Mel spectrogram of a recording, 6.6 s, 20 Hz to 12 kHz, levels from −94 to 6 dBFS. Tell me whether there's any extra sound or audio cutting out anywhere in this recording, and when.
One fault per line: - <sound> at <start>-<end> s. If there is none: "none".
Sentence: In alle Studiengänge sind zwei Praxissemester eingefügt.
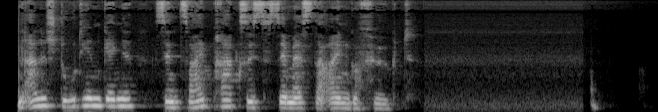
none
